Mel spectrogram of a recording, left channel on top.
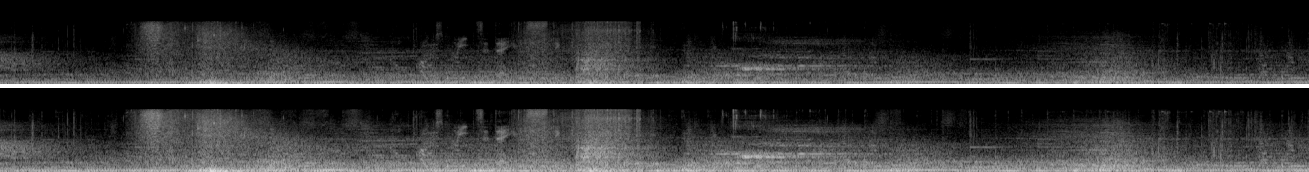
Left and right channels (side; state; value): left; quieter; 9.6 dB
